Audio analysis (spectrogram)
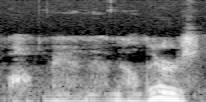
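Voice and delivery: breathy awed whisper to himself. Real, not acted. Watching the woman lecture, he whispers in awe. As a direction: whisper it, impressed, not to interrupt.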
